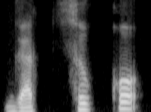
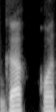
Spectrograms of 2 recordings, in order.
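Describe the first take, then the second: First: "gatsuko" slowly in three syllables, ga-tsu-ko; full tsu reading. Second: "gakko" with a doubled k and no tsu sound; small-tsu reading. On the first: Teacher reads big tsu for learners, fully sounded tsu. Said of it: "kalau misalkan su-nya besar". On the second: Teacher names reading to avoid with big tsu, doubled k. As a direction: close on the k in "gakko", then say ko. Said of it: "bacanya jangan gakko". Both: Shown as a demonstration.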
